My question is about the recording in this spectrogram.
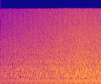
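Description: A steady rushing noise that swells gradually louder over two seconds, over a low steady hum.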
